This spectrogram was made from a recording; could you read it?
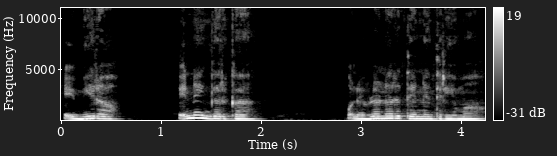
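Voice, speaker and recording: A woman voicing an affectionate young man who coaxes and teases his love with brisk, playful talk in a storybook romance. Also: mid-range voice, fairly even intonation, warm tone, close to an everyday voice. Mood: coaxing. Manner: brisk, coaxing and teasing. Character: affectionate wealthy young man, teasing and devoted.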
